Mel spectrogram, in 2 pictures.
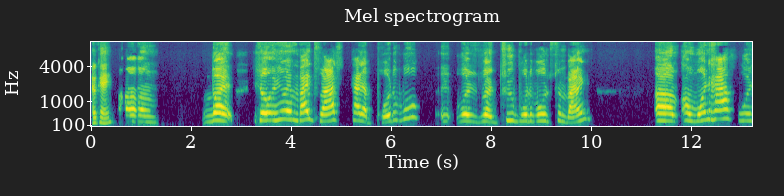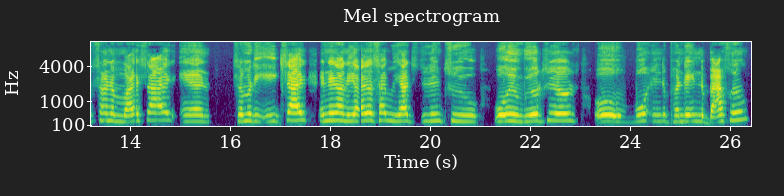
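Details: Adult female educator and author with cerebral palsy and an early speech delay; dysarthria (cerebral palsy).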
